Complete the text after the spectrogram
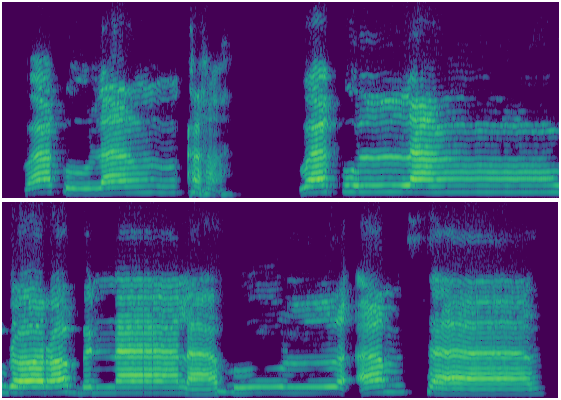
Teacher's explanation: yang ikhfa dilamain, dikasih durasi, jangan lupa. Dan nun tasdid, mim tasdid.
